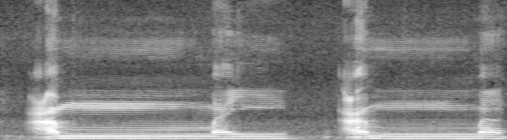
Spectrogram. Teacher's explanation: bila nun mati bertemu mim, nampak tak ada sabdu dekat mim tu, kita terus masuk ke sabdu huruf mim. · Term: hukum idgham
